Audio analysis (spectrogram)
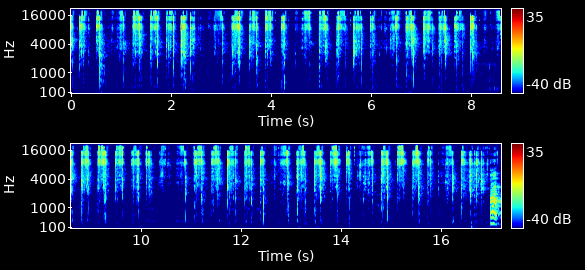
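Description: Tarot cards being shuffled by hand in a quiet room, a steady run of soft, quick riffling taps and slaps that continues alone for many seconds with no talking.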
